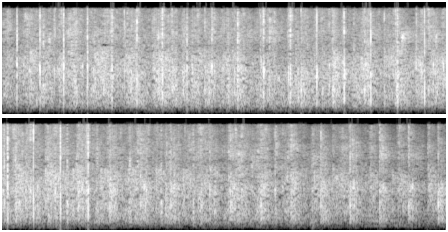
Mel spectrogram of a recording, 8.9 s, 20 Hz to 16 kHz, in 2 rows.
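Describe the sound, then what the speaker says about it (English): An audience at a Veterans Day 2019 ceremony gives the veterans a warm round of applause, steady dense clapping that carries on evenly for several seconds with a faint crowd murmur. "I'd like to ask that we give the veterans here a nice warm round of applause,"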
